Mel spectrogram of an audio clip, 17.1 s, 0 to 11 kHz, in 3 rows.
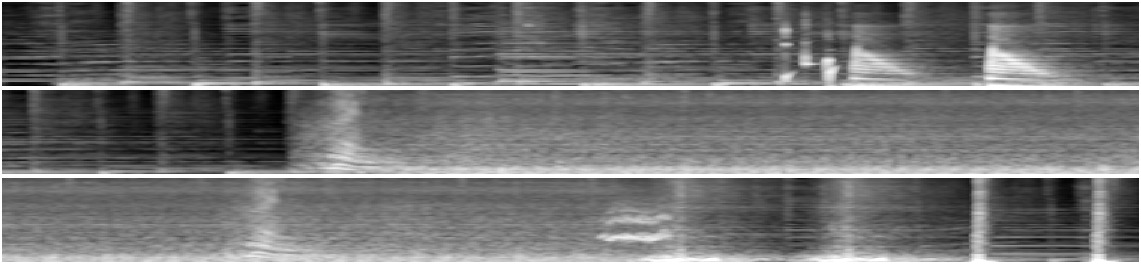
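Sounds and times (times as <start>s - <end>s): cartoon car engine running: 4.0s - 5.5s, 7.6s - 15.0s.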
